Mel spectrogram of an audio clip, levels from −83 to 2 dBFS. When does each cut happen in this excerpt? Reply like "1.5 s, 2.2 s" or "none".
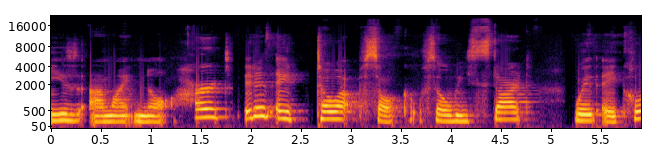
1.8 s

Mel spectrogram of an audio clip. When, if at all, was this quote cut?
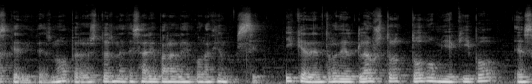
2.9 s

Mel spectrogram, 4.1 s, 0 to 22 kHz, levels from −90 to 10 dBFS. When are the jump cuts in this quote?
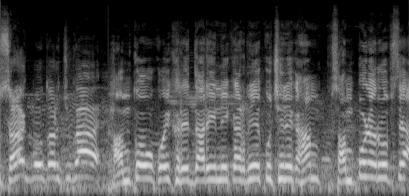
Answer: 1.1 s

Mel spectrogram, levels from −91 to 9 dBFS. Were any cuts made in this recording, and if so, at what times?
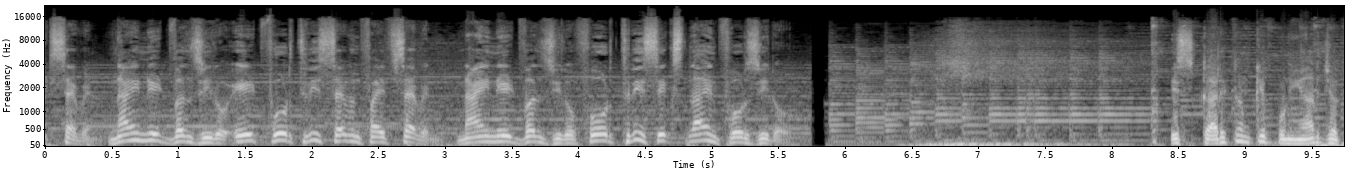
5.7 s

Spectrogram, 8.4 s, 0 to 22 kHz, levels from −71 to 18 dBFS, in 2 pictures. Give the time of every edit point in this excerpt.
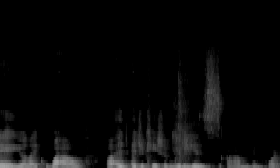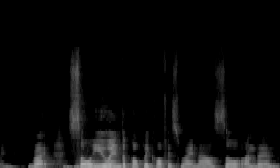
none

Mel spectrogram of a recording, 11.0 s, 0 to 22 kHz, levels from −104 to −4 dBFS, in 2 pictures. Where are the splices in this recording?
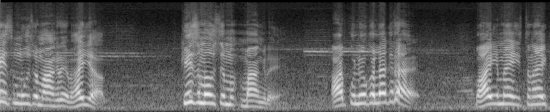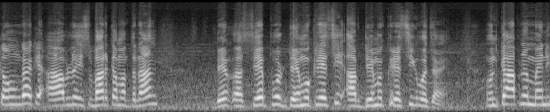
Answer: none

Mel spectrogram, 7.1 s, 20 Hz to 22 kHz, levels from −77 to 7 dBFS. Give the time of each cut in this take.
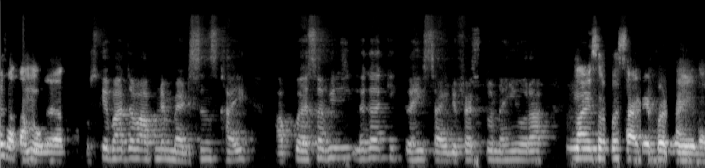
0.9 s, 5.5 s

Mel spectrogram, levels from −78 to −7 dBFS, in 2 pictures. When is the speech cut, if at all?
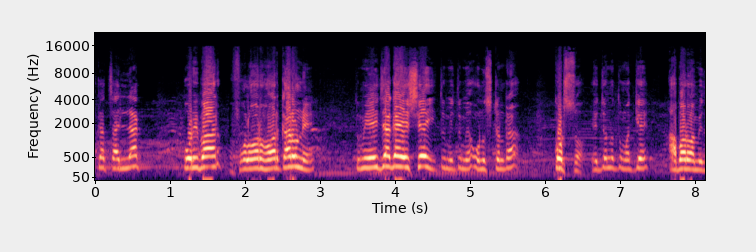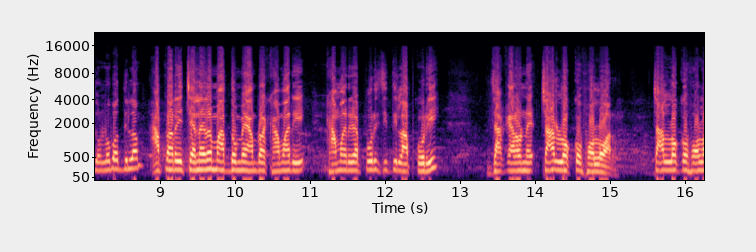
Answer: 1.8 s, 8.9 s

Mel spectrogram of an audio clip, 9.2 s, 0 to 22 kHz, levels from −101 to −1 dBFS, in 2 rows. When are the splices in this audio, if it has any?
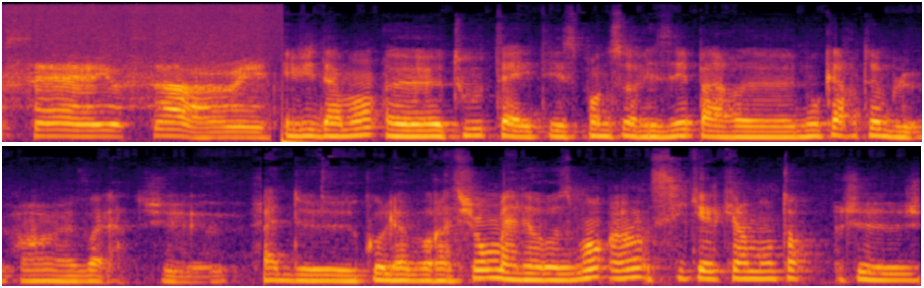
1.4 s

